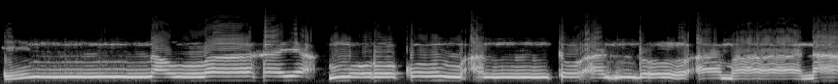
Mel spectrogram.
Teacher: ya'murukum pakai hamzah ya, bukan pakai ain ya. Ya dari pangkal tenggorokan.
